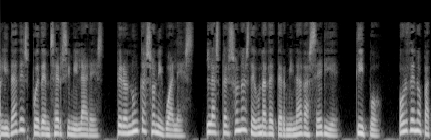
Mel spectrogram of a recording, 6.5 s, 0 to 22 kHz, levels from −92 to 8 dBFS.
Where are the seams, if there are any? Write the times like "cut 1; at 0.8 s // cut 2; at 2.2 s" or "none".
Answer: cut 1; at 3.0 s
